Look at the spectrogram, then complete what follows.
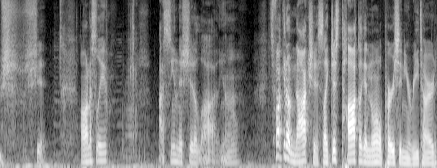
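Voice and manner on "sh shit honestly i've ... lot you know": very quiet, breathy, put-on chill teen voice. Mocking how another speaker talks: mocking nonchalant put-on chill voice. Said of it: "nonchalant, uh, teenagers that are trying to act chill".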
